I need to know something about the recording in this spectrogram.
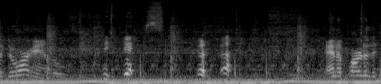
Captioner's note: laughs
